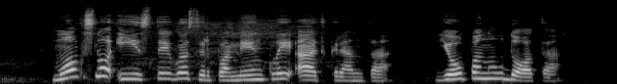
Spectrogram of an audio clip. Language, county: Lithuanian, Marijampolė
